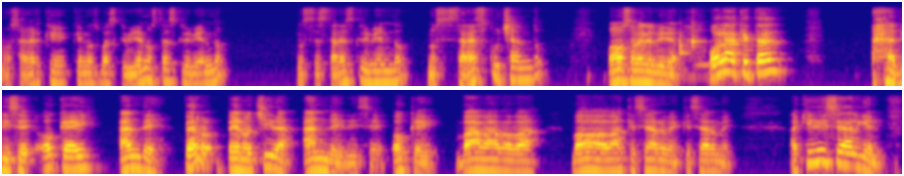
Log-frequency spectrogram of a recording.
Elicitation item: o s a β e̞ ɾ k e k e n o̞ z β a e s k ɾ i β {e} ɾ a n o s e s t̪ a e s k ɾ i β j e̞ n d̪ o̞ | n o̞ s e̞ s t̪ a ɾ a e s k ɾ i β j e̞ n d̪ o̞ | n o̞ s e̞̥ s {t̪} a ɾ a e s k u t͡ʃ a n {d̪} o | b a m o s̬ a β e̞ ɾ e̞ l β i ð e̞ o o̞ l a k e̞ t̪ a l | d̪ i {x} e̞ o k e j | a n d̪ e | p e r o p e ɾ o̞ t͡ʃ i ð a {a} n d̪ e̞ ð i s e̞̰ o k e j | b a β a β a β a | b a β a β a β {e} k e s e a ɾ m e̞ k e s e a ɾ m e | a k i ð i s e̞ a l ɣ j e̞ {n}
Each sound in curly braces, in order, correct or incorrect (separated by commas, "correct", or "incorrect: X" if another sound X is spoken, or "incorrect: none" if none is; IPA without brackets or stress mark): incorrect: i, correct, correct, incorrect: s, correct, incorrect: a, correct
